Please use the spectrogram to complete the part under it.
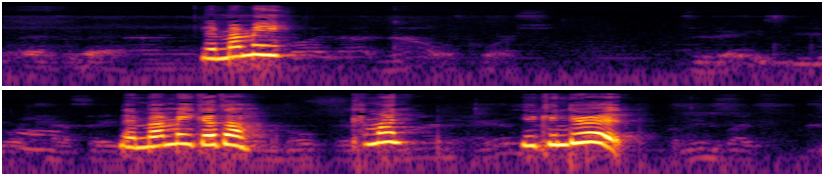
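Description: A toddler squeals in a high voice.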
